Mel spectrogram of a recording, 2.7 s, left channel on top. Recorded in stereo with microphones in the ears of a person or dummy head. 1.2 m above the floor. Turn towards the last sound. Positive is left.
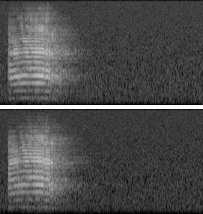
turn(degrees=-25)  # may be behind; listen again after turning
